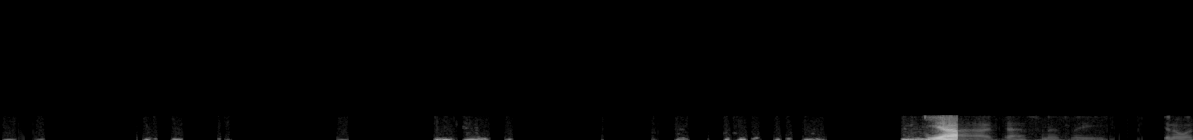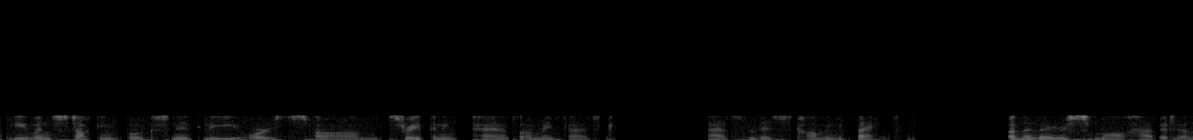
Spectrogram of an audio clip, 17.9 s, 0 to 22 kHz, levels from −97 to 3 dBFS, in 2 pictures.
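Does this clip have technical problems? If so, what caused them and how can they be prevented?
Yes. From 7.18 s to the end, the speech suddenly drops by about 22 dB, the sound of a stereo signal summed to mono with one channel inverted. With one channel's polarity flipped, everything common to both channels cancels in the mono sum, leaving only their small difference. The likely cause is a polarity reversal on one leg of the path, such as a miswired balanced cable or an inverted channel setting. Behind this, the band-limited telephone character, with nothing above 3.8 kHz and light ADPCM coding noise, fits G.726 at 32 kbit/s. Prevention: check channel polarity with a correlation meter or a mono fold-down before mixing or summing.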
